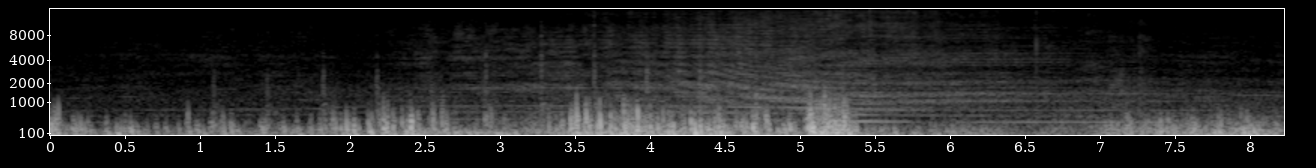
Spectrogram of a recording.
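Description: Electric RC Spitfire on a 5S battery making a low pass, its motor and propeller whine falling in pitch as it goes by about halfway through. Wind buffets the microphone throughout, loudest in a gust just after the pass.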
